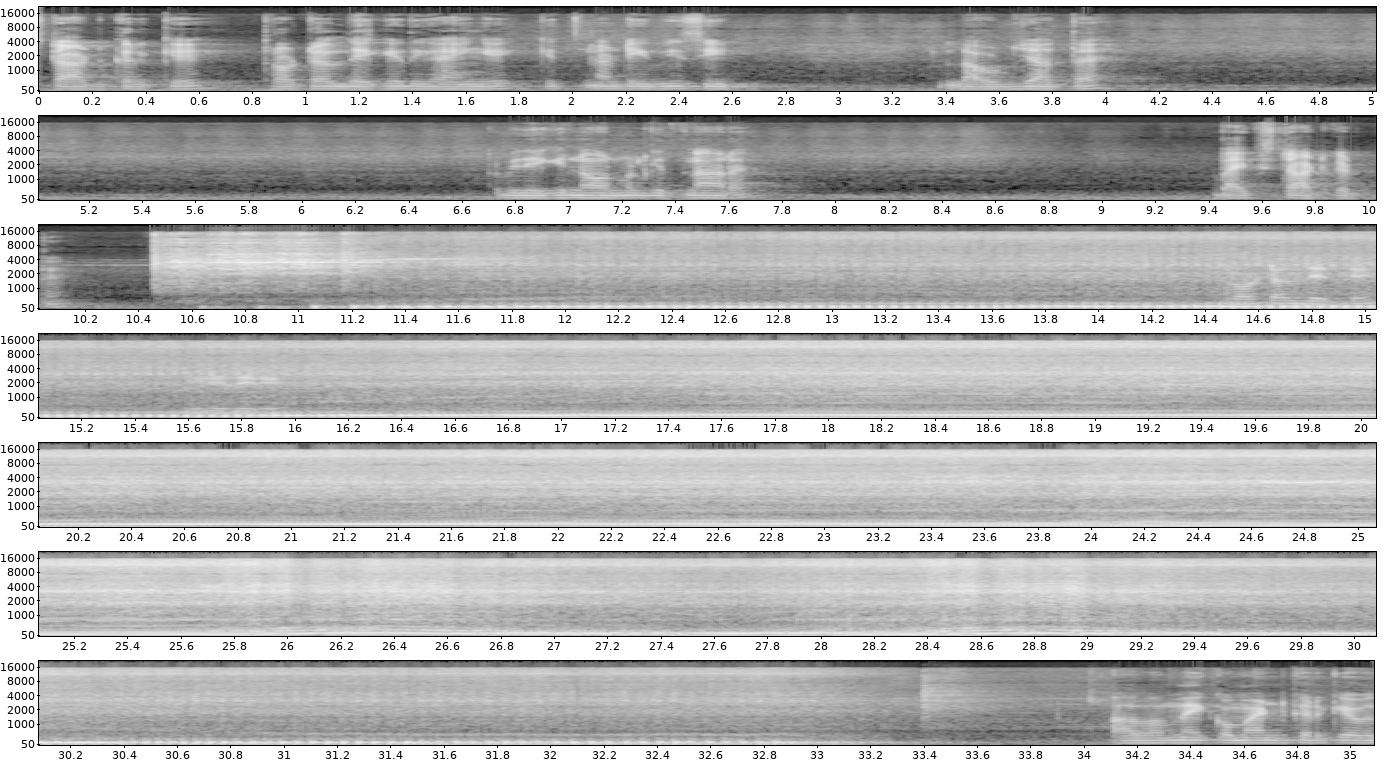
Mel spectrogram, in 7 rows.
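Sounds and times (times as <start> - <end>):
motorcycle engine revving: 10.5 - 33.4.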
